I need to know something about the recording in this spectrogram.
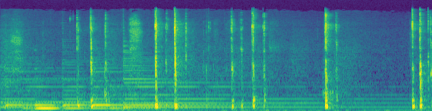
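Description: Keystrokes on a computer keyboard: irregular clicks as an email address is typed, thinning out in the second half, over a faint steady background tone.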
